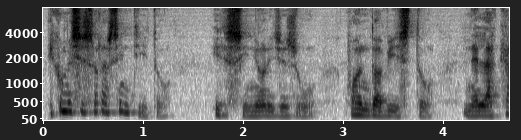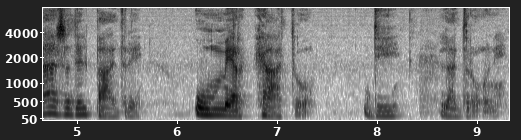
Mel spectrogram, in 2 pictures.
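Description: A man preaching a sermon, slowly and deliberately, repeating phrases and swinging between hushed and raised delivery. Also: medium pitch, lively intonation, vocal fry, breathy edge.

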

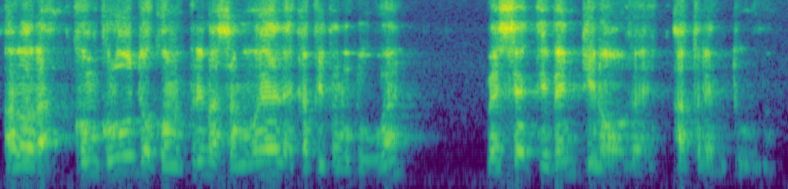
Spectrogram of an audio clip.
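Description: A man preaching a sermon, reading scripture and addressing his listeners as brothers, with impassioned swings between raised exclamations and quiet asides. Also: mid-range voice, normal speed, rough recording.

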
